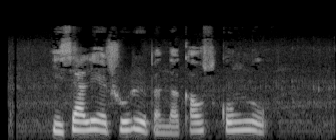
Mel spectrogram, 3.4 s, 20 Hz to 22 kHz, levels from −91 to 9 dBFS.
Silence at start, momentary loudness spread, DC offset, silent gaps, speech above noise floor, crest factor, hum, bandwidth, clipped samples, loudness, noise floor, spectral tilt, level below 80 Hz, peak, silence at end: 0.5 s; 11 LU; under 0.1%; none; 30 dB; 20 dB; none; 11.5 kHz; under 0.1%; -22 LUFS; -51 dBFS; -4 dB/octave; -74 dBFS; -4 dBFS; 0.7 s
